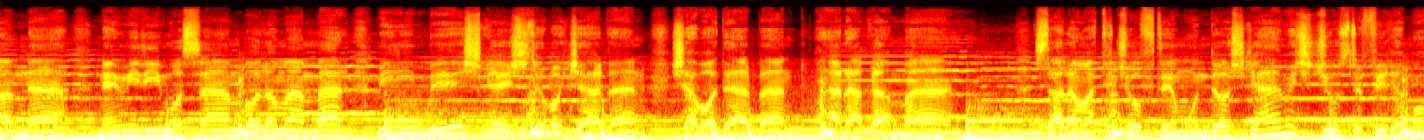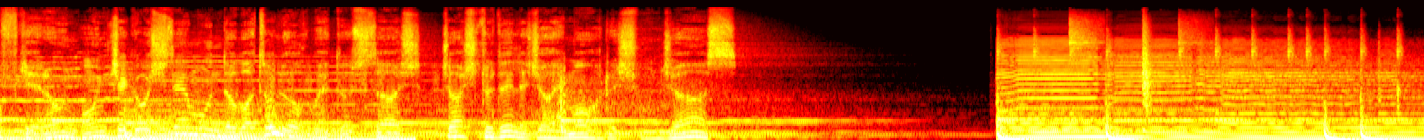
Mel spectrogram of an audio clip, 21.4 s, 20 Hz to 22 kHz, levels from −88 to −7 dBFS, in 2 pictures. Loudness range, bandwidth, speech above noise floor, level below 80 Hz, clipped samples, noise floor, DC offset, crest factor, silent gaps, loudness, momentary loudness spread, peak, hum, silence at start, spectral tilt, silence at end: 4 LU; 17.5 kHz; 37 dB; -14 dBFS; under 0.1%; -46 dBFS; under 0.1%; 10 dB; none; -11 LUFS; 5 LU; 0 dBFS; none; 0 s; -5.5 dB/octave; 0 s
